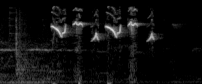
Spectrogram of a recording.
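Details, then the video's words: Single quick burst of six piercing, high, down-slurred chirps from a cinereous tit, played as a lure to make other birds sing, after a brief faint whistle. "Pancingan Gelatik Batu Langsung Bunyi!"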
